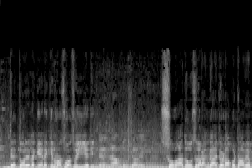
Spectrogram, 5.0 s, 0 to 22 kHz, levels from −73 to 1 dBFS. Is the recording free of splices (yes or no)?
no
